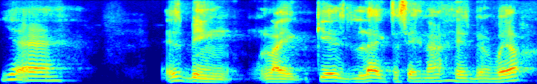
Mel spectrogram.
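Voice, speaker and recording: A man's voice: medium pitch, slow pace, warm tone. A man from Guinea hosting his first casual solo live stream, talking off the cuff with many restarts and "you know". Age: middle-aged. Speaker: channel host.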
